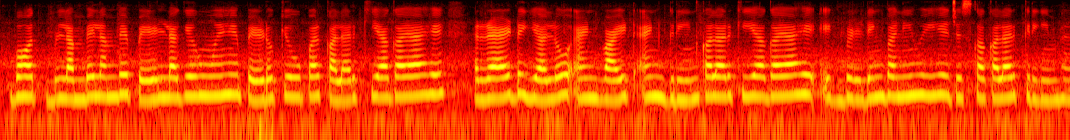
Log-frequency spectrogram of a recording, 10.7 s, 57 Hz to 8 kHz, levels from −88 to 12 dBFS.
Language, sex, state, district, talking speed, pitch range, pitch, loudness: Hindi, female, Bihar, Saran, 180 wpm, 245-270 Hz, 260 Hz, -19 LUFS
